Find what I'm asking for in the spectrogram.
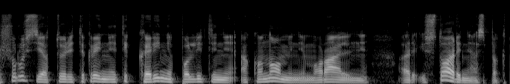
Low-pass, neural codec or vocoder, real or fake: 10.8 kHz; none; real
